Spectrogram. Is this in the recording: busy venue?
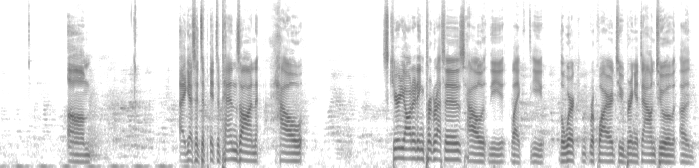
yes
